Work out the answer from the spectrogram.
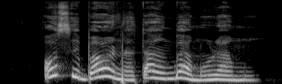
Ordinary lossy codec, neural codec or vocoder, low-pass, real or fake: none; vocoder, 48 kHz, 128 mel bands, Vocos; none; fake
